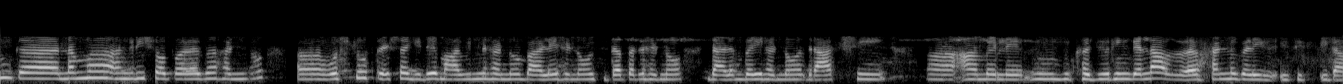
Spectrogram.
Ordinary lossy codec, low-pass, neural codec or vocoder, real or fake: Opus, 24 kbps; 3.6 kHz; codec, 44.1 kHz, 7.8 kbps, Pupu-Codec; fake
